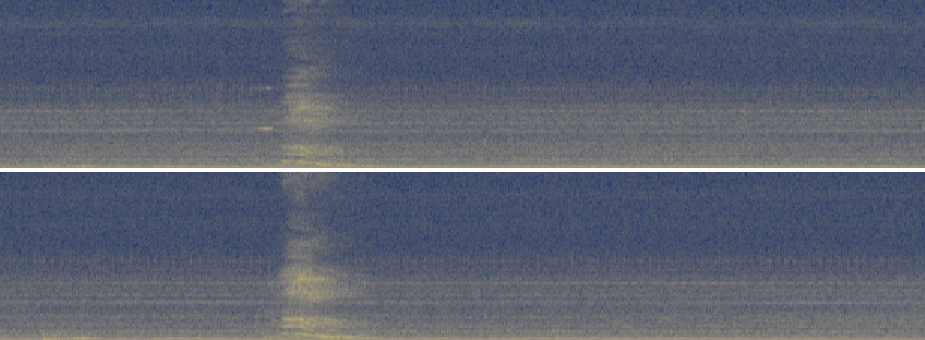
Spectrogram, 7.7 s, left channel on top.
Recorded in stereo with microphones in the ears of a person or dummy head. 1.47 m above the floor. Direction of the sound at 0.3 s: 35° right (ahead or behind).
